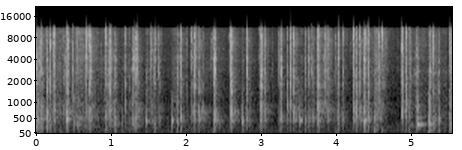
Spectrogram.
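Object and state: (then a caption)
Empty plastic bottle. Long black nails tap and scratch the label and ridged plastic of an empty, clear plastic sports drink bottle lying on its side. The result is a quick, uneven run of short, dry, hollow clicks and crinkly scrapes with a bright, papery edge. Each one stops almost instantly.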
